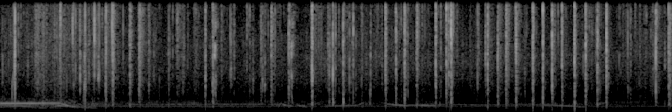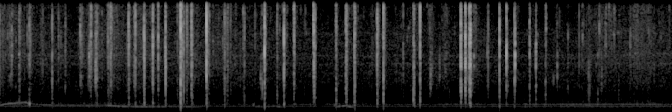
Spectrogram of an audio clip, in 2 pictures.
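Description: Faint crackling and snapping of brush and twigs underfoot as a hiker pushes through dense undergrowth, the clicks thinning out and growing fainter as he moves away.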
